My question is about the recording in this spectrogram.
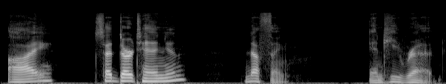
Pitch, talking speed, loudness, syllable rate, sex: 130 Hz, 95 wpm, -20 LUFS, 4.1 syllables/s, male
